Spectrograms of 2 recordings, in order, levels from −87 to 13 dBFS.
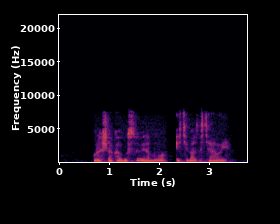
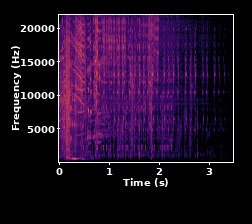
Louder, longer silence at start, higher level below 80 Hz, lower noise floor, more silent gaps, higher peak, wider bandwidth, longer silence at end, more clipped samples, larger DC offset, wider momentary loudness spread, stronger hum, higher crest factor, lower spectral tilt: about the same, -29 LUFS vs -27 LUFS; first, 0.7 s vs 0 s; first, -66 dBFS vs under -90 dBFS; first, -77 dBFS vs -57 dBFS; neither; second, -14 dBFS vs -6 dBFS; second, 8 kHz vs over 20 kHz; about the same, 0.4 s vs 0.35 s; neither; neither; second, 6 LU vs 18 LU; neither; second, 16 dB vs 24 dB; first, -5 dB/octave vs 7 dB/octave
